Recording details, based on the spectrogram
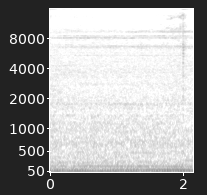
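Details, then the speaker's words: Toyota Highlander right after a dead battery was replaced: first start attempt dies, second attempt catches and settles into a deep, steady, smooth idle with no misses or knocks; idle may be rough for a few hundred kilometres afterward. "And as expected, the first start, it has just died. It's again. And it has started."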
